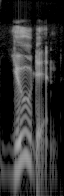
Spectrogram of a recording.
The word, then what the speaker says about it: Juden: If you look at the German word for Jew, it's actually Juden, and it begins with a J, but it's pronounced with a Y sound, Juden.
